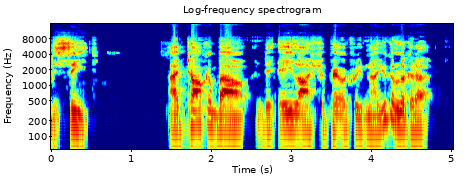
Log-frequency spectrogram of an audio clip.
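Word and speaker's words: Aix-la-Chapelle: I talk about the A. La Chapelle Treaty. Now, you can look it up. A is spelled AIX, La, L-A, and Chappelle, just like Dave Chappelle.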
